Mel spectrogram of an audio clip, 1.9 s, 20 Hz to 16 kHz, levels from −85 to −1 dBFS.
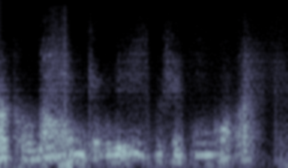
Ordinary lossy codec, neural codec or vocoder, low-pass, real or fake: none; codec, 44.1 kHz, 0.9 kbps, DAC; 14.4 kHz; fake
